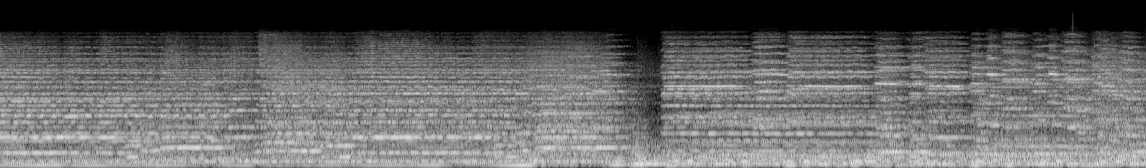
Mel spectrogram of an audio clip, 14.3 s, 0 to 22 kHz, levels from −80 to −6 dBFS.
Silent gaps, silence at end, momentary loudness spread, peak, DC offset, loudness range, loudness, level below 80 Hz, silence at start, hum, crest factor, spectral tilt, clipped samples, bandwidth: none; 0 s; 3 LU; -4 dBFS; under 0.1%; 2 LU; -19 LUFS; -36 dBFS; 0 s; none; 14 dB; -4.5 dB/octave; under 0.1%; 11 kHz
